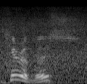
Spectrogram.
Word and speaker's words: Kiribati: I'm here in Kiribati with the president of this small island country, President Tong.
